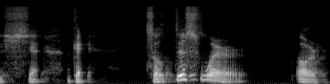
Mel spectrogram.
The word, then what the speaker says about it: 见: okay, now this word it's pronounced 现, okay, not 见, okay. 见 means to meet, okay, like 再见, see you again, right? Okay, you know, it means goodbye, okay, 再见. But this is 现.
